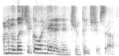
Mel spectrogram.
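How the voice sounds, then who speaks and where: Lively woman hosting an interview. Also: on the high side. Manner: lively, curious questioning with quick affirmations. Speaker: host. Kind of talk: casual interview.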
